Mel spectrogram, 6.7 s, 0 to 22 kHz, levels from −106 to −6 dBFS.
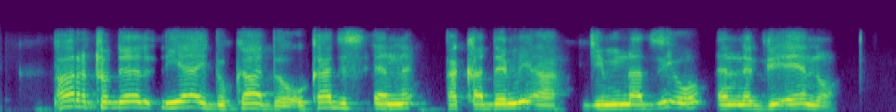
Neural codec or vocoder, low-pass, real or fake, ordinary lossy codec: codec, 16 kHz, 2 kbps, X-Codec, HuBERT features, trained on general audio; 7.2 kHz; fake; Opus, 24 kbps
